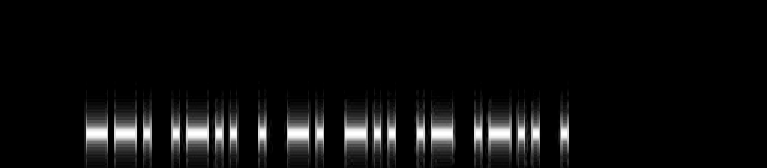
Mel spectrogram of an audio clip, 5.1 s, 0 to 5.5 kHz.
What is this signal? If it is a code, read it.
Morse code, heard as a keyed tone, about 25 wpm, 550 Hz. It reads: GLENDALE
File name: Ultimate Word List / 25WPM Ultimate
